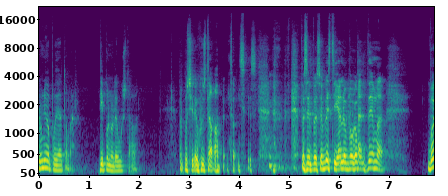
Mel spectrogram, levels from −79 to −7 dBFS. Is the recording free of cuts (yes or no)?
no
